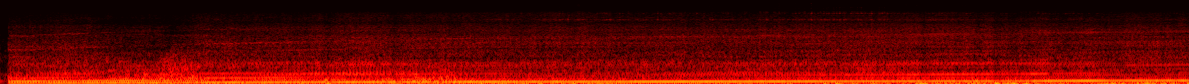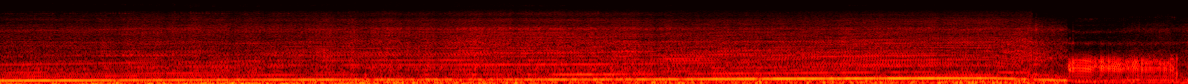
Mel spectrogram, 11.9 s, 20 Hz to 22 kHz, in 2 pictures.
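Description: A Kawasaki Z900RS SE inline-four on its stock exhaust pulls hard through a long rising rev sweep, loud and close, its smooth howl climbing steadily before dropping off sharply at the end.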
